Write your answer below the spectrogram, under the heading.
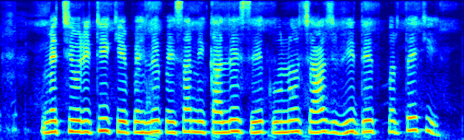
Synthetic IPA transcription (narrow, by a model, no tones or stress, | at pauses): mɛːt͡ʃoːɾɪʈikepɛɦlepɛːsanɪkaːlesekoːnot͡ʃaːɾd͡ʒbʱid̪eːt̪pəɾt̪ekiː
